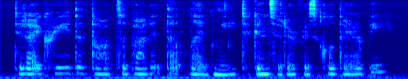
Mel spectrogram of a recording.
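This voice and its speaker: Whispering at a moderate pace. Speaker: ASMR creator. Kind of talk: sleep reading of nonfiction. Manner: whispered.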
